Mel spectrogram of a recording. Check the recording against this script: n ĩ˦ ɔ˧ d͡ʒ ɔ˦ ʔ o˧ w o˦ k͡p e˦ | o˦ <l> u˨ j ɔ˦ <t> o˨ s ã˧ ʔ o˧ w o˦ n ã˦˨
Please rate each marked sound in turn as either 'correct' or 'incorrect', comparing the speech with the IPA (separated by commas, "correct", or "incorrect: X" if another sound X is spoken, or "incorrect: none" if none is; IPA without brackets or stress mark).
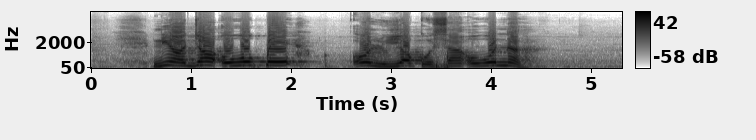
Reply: correct, incorrect: k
